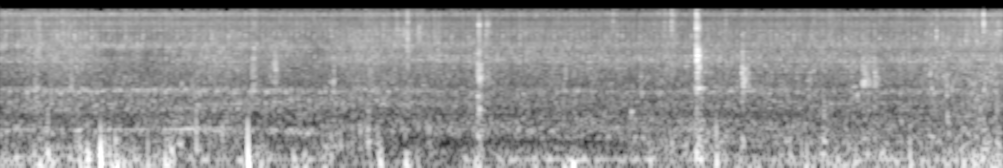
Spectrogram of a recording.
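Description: SUV engine running low and steady as it backs a jet-ski trailer down a boat ramp into the water, with a few faint clicks.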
